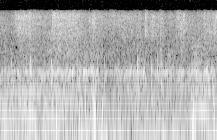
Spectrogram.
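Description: Refrigerator-freezer humming steadily, several tones at once, with the door open. Scattered light knocks and clicks from handling sound over it.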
